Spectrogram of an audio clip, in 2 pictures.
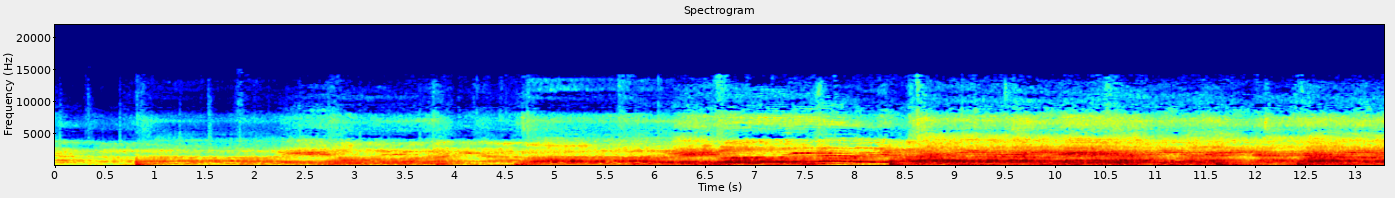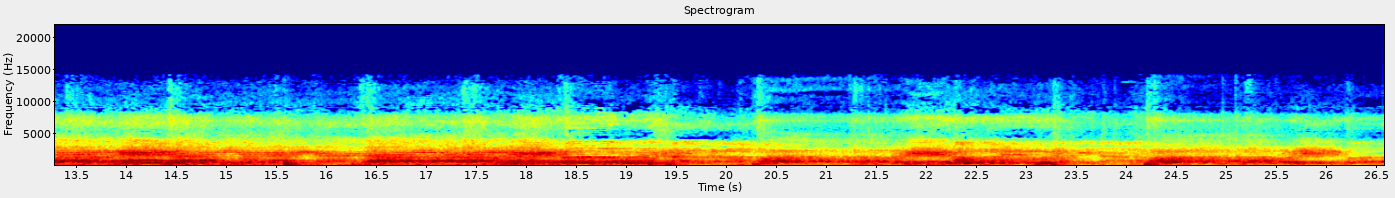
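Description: A vocal ensemble singing a Georgian polyphonic song: several voices in close harmony over a sustained low drone, swelling in the first few seconds and then holding steady.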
